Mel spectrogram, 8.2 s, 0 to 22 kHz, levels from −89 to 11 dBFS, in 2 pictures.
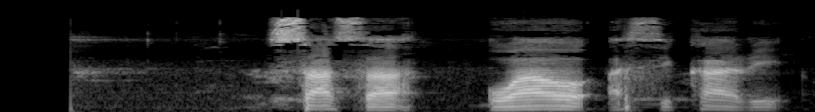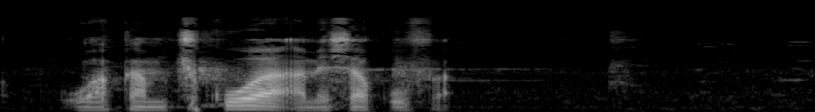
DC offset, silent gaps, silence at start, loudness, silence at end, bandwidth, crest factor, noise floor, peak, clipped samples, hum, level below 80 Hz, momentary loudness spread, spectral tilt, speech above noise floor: under 0.1%; none; 1.35 s; -16 LUFS; 2.05 s; 11.5 kHz; 20 dB; -76 dBFS; 0 dBFS; under 0.1%; none; -62 dBFS; 22 LU; -1 dB/octave; 58 dB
